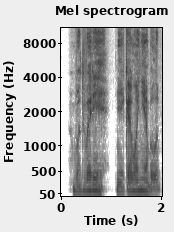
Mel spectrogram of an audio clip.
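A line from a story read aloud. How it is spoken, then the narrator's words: Whispered. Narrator (Russian): прошептал он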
